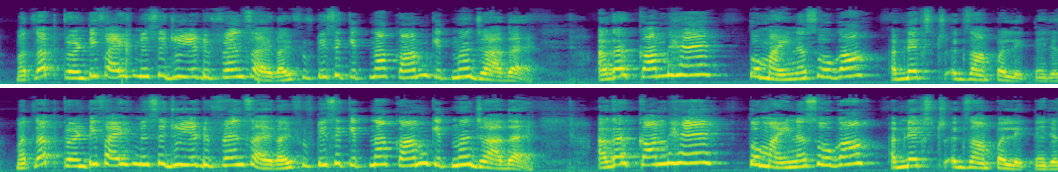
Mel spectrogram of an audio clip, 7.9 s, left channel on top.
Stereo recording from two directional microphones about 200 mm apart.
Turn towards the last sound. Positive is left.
turn(degrees=-40)  # may be behind; listen again after turning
